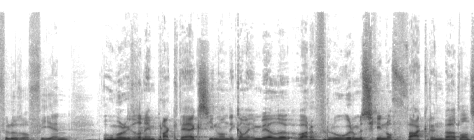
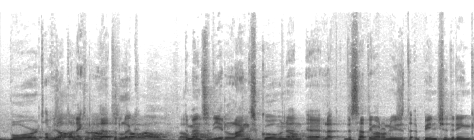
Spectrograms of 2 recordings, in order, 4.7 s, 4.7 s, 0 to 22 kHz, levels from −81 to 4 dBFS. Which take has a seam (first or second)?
first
